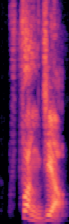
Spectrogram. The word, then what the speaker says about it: 放假: 这是真的还是假的这是真的还是假的 이것은 진짜이니 아니면 가짜이니 이 假는 거짓 가짜일 때는 假 삼성으로 발음하지만 따라 읽어봅니다. 放假放假할 때는 휴가를 내다가 되죠.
